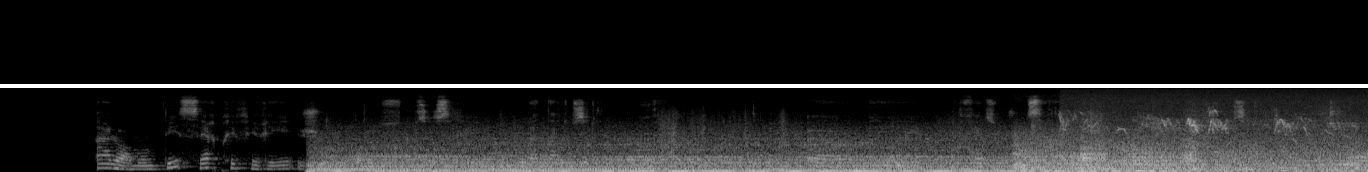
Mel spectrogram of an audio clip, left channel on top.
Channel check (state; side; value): silent; left; digital silence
